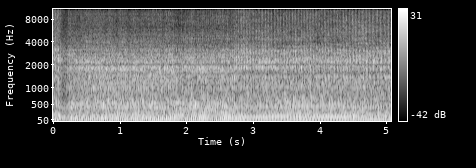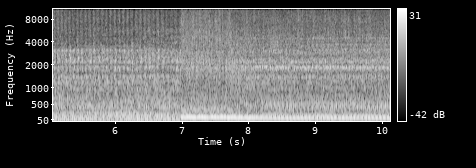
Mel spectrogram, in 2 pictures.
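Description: An old heavy truck's engine idling with a steady, low note. The note steps to a different pitch about three seconds in, and abruptly again about seven seconds in, as the truck gets under way on the road.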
